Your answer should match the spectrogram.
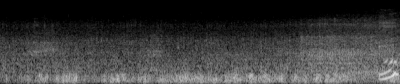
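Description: A motor vehicle coming up from behind a slow-moving bicycle, its tyre and engine noise growing louder near the end, over a steady rush of wind and road noise.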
